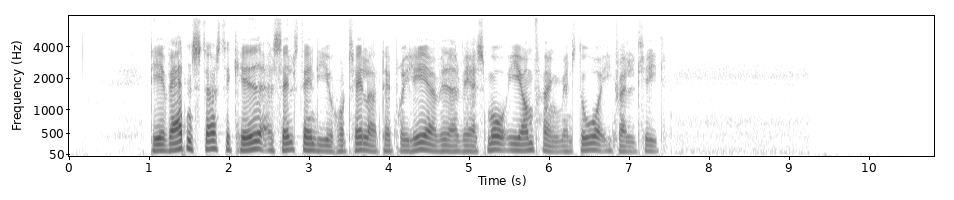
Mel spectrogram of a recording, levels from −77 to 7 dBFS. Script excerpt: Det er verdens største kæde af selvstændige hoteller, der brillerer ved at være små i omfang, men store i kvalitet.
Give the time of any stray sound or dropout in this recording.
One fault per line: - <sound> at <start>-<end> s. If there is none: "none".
none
